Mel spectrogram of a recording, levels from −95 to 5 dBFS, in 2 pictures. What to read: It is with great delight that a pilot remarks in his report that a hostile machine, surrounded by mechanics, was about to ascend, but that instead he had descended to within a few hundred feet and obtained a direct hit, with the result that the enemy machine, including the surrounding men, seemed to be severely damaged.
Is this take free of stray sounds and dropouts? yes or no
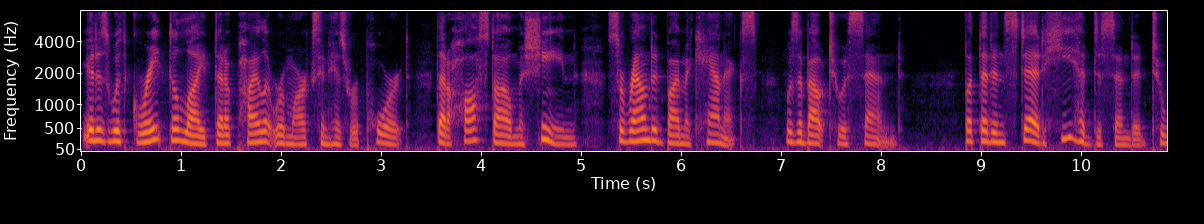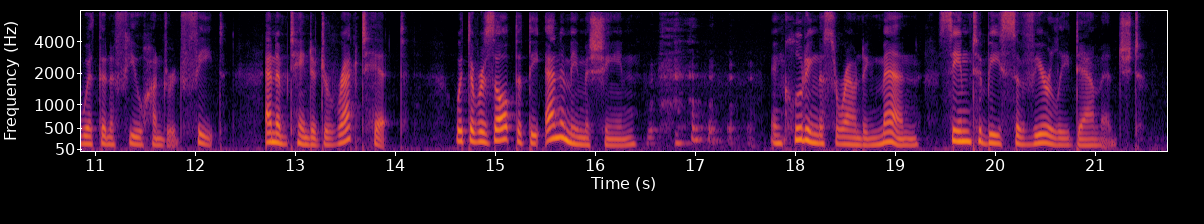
no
